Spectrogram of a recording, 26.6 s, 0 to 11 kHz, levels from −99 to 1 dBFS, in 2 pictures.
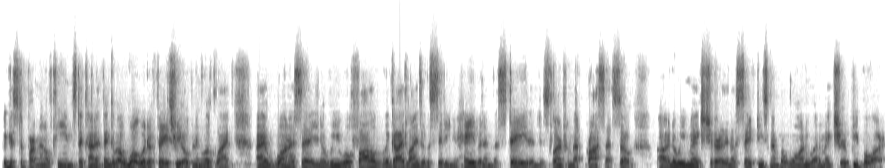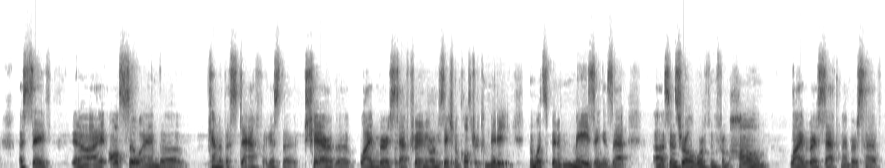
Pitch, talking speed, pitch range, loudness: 130 Hz, 230 wpm, 120-135 Hz, -25 LUFS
